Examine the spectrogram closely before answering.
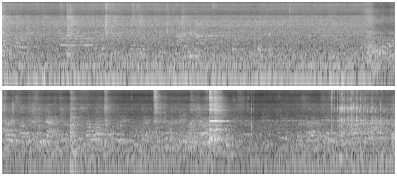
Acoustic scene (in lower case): cafe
